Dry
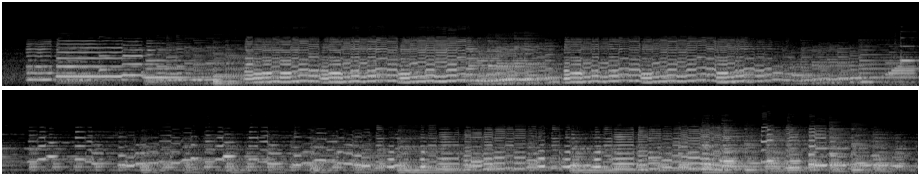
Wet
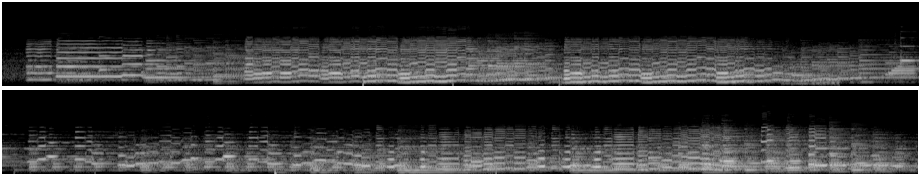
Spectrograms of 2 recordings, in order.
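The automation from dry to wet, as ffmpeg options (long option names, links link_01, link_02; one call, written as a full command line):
ffmpeg -i in.wav -af "asetnsamples=nb_out_samples=441:pad=0,asendcmd='3.61 highpass f 170;4.51 highpass f 380;5.57 highpass f 110;8.37 highpass f 440;9.29 highpass f 120;10.1 highpass f 250;11.9 highpass f 60;14.11 highpass f 140',highpass=490" out.wav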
